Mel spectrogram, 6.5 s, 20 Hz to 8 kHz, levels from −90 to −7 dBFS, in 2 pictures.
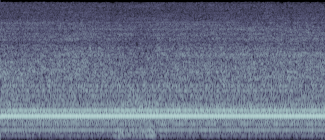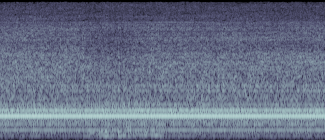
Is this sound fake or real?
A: real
